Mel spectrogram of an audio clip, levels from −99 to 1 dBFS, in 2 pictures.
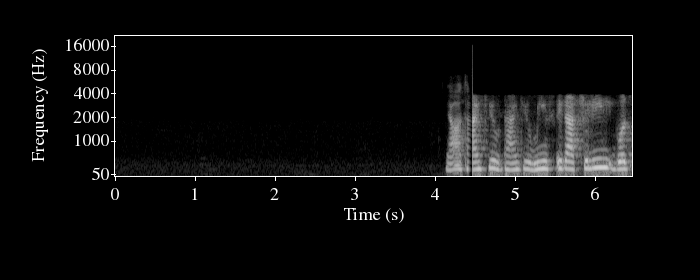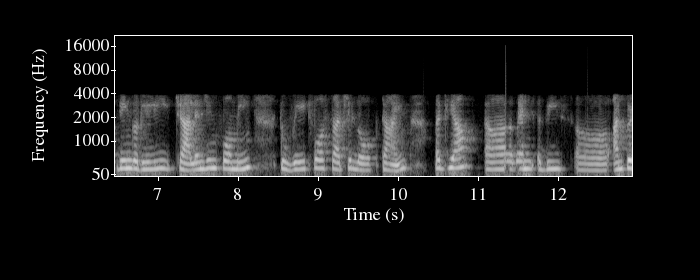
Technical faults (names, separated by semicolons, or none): handover gap; fallback to narrowband; periodic USB or driver dropouts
